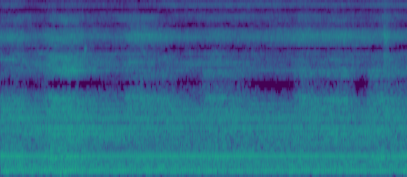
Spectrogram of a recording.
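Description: A steady, even hum with faint background noise. No distinct events stand out.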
